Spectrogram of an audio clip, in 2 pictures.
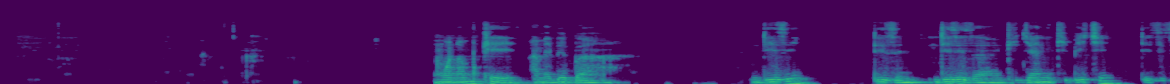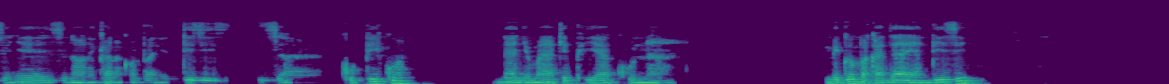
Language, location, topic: Swahili, Kisumu, agriculture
